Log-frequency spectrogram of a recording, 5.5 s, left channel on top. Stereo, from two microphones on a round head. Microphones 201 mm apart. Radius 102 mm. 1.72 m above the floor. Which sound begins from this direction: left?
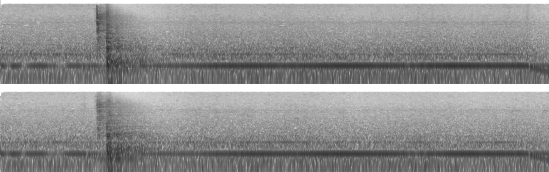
A door slam, at 1.0 s.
